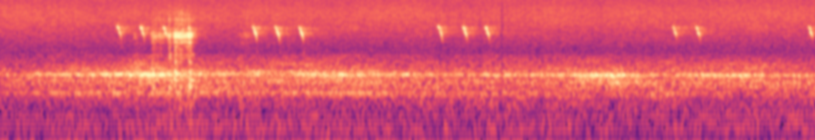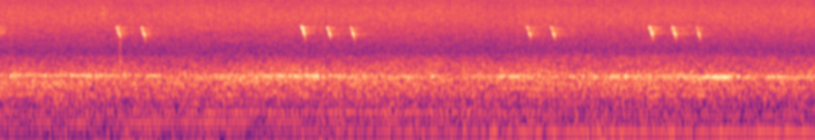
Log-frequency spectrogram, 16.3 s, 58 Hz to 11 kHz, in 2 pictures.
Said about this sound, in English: These are vocalizations of a wild bird. And 4-7 responding.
